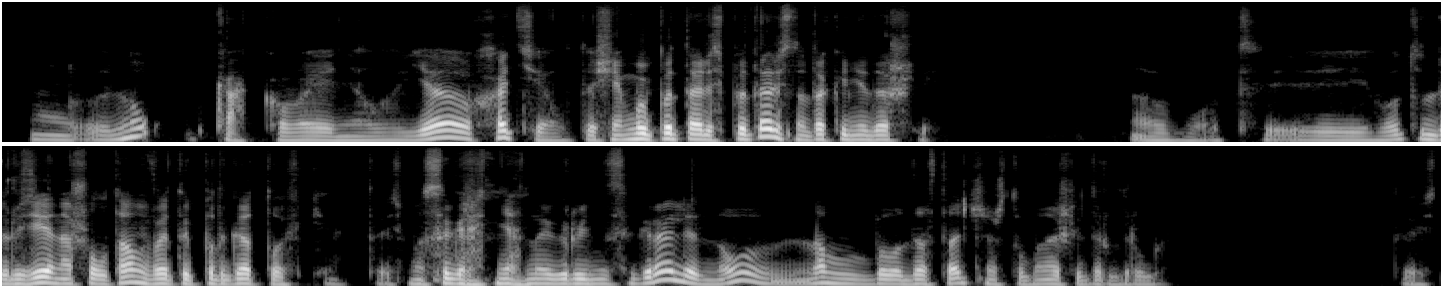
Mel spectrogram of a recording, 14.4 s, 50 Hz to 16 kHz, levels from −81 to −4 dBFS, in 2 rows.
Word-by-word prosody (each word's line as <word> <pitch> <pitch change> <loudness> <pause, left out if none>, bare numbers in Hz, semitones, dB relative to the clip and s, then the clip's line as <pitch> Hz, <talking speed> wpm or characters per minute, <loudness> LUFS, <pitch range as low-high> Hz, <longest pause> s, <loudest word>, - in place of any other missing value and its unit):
Н 120 -2 -10
э, - - -12 0.2
ну, 190 - -2 0.3
как - - -5
КВНил? 105 -1 -6
Я 150 +10 +4
хотел. 105 - 0
Точнее, 120 +2 -3
мы 140 0 +7
пытались 130 -4 +5
пытались, 185 +6 +5
но 115 - -3
так 130 +2 +1
и - - +4
не 120 0 -2
дошли. 120 -1 -3 1.0
Э, - - -11
вот 95 0 -13 0.2
и 105 -2 -8
вот, 115 +6 -7
и - - -1
друзей 120 +5 +5
нашёл 120 -1 0
там, 150 -1 +3
в 120 - +1
этой 120 -2 +2
подготовке. 110 -2 -2
То - - -15
есть 95 - -18
мы 110 - -7
сыграть 110 -4 0
ни 125 - 0
одну 120 +3 -1
игру 120 0 +1
не 115 0 -3
сыграли, 145 - +1
но 145 - -3
нам 125 -5 -4
было 115 -2 0
достаточно, 115 +2 -3
что 100 +1 -11
мы 110 +2 -8
нашли 105 -3 -6
друг 100 -2 -10
друга. 105 0 -12 1.2
То - - -15
есть. 100 +1 -17
115 Hz, 195 wpm, -23 LUFS, 105-130 Hz, 1.2 s, мы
